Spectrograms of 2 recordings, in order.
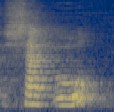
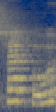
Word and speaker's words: chapeau: And then the second word is chapeau. Chapeau in French means hat. So CH again is pronounced sh, like shut up. Chapeau. EAU in French is O. Think of O, the letter O, right?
